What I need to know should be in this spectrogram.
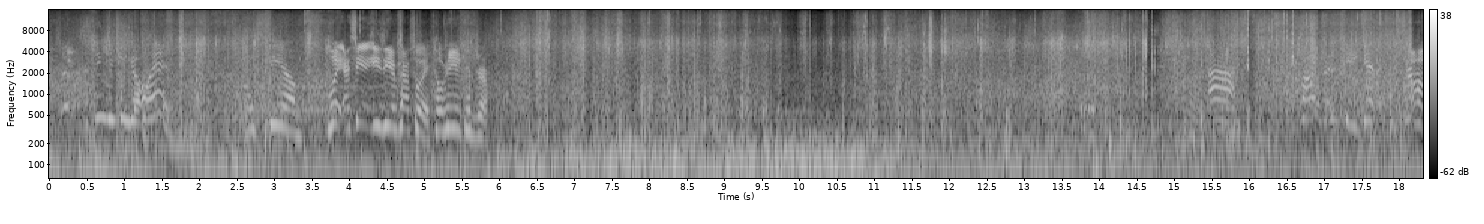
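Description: Footsteps crunch through snow and dry brush.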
